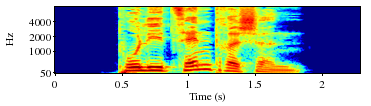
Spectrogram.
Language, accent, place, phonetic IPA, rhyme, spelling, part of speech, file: German, Germany, Berlin, [poliˈt͡sɛntʁɪʃn̩], -ɛntʁɪʃn̩, polyzentrischen, adjective, De-polyzentrischen.ogg
- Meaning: inflection of polyzentrisch: 1. strong genitive masculine/neuter singular 2. weak/mixed genitive/dative all-gender singular 3. strong/weak/mixed accusative masculine singular 4. strong dative plural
